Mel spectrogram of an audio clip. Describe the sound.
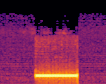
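A single steady telephone tone heard while dialing a number, a clean mid-pitched beep lasting just over half a second, loud and alone against near silence.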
